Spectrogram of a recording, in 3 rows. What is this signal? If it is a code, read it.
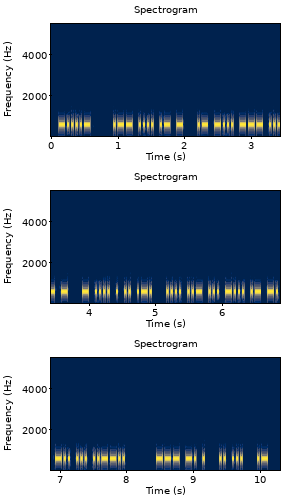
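Morse code, heard as a keyed tone, about 38 wpm, 600 Hz. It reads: - WHAT ABOUT THEIR HUSBANDS? ONE IS A
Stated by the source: Morse code practice at 38 WPM, sending Ken Follett's novel Never in English, from CW med Gnister.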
